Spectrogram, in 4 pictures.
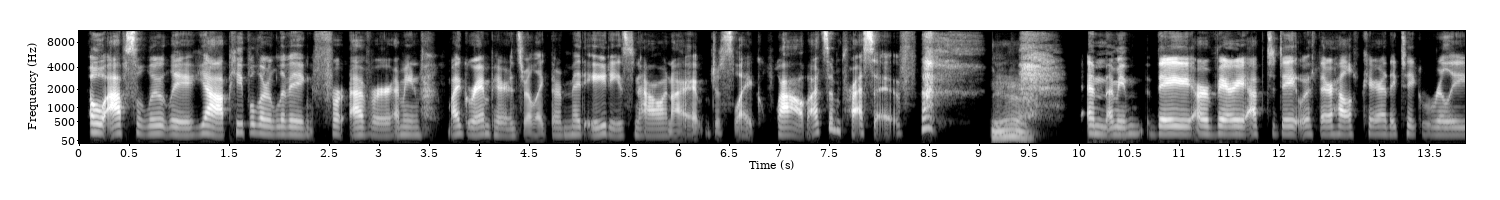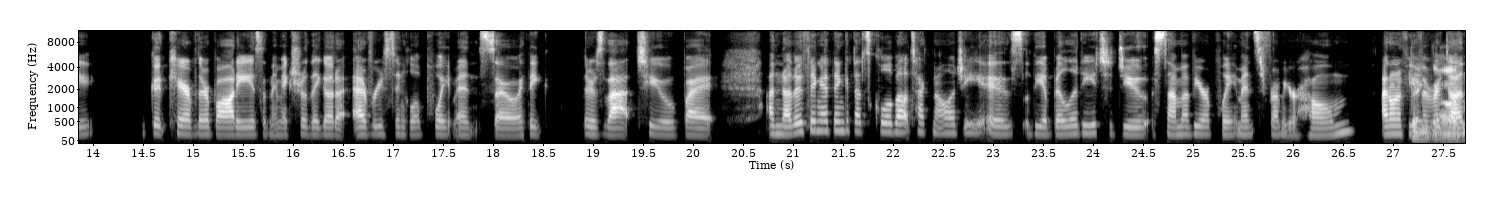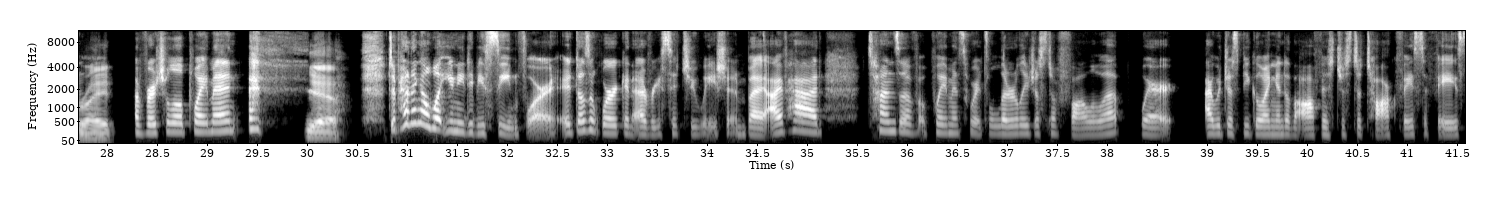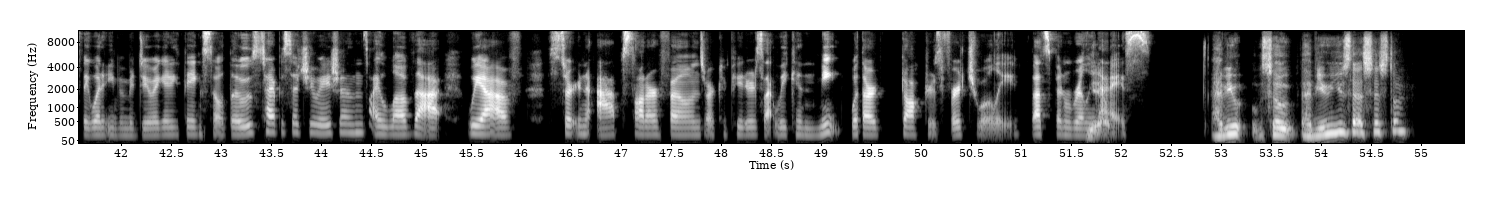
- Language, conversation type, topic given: English, unstructured, What role do you think technology plays in healthcare?
- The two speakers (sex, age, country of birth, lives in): female, 40-44, United States, United States; male, 30-34, United States, United States
- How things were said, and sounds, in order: exhale; chuckle; chuckle; tapping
